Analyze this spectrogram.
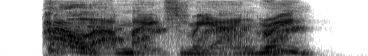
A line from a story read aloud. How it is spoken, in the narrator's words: bellowed the machine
